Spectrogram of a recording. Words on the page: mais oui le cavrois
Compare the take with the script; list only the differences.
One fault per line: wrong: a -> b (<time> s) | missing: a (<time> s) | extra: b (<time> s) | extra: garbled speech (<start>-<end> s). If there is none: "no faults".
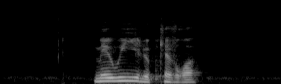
no faults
